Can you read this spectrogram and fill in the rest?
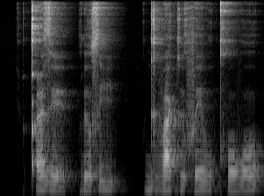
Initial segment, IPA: qʼ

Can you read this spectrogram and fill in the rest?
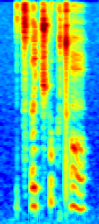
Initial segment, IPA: t͡sʼ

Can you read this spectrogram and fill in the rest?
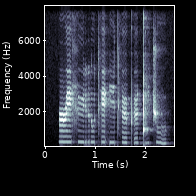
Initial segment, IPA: ɹ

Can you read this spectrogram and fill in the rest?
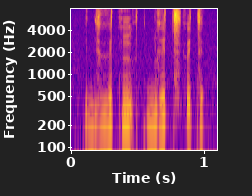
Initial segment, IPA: dʱ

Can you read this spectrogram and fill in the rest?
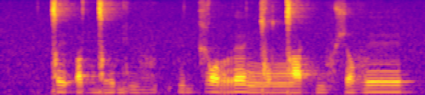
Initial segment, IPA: ǀ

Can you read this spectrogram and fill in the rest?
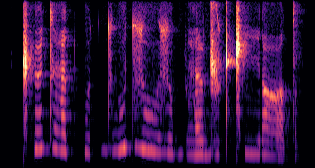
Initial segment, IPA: ǁʰ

